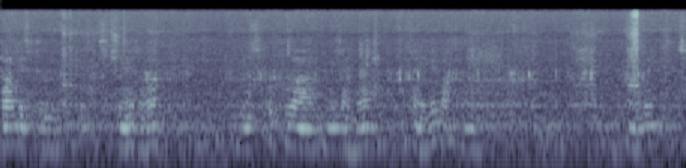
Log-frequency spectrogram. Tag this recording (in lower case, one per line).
speech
